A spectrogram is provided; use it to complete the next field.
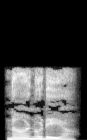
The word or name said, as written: ನಾಣೊಡೆಯ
